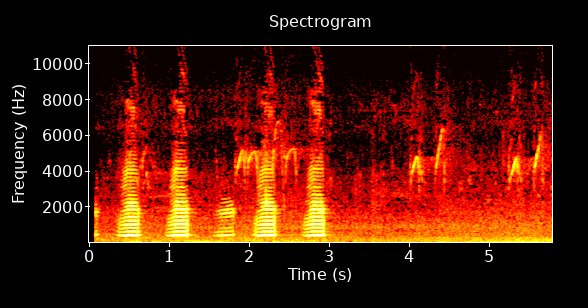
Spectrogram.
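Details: Boreal digging frog giving five short, nasal, honking notes in quick succession over about three seconds, then falling quiet while faint high chirps sound in the background.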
